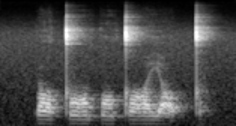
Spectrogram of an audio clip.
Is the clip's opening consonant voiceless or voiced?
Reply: voiceless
